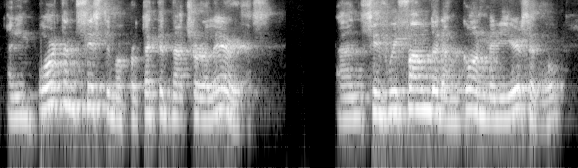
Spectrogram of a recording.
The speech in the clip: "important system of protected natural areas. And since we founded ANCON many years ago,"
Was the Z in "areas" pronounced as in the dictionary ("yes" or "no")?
no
